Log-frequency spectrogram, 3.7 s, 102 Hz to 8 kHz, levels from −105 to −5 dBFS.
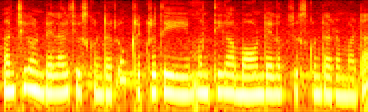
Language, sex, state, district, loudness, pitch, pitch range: Telugu, female, Andhra Pradesh, Sri Satya Sai, -14 LUFS, 220 Hz, 205-225 Hz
